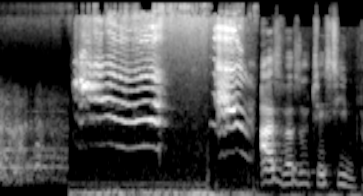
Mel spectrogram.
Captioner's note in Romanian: Miorlăit de pisoi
